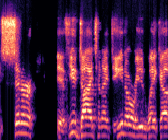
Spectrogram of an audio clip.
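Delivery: mock yelling. Retelling how a street evangelist got in his face: imitating someone yelling. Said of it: "he's yelling about me".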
